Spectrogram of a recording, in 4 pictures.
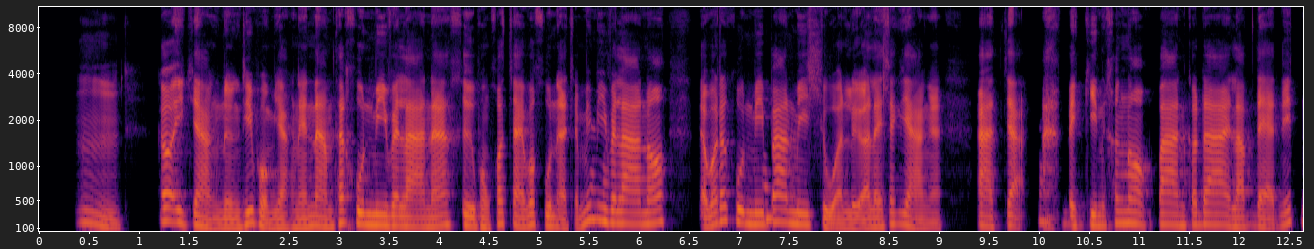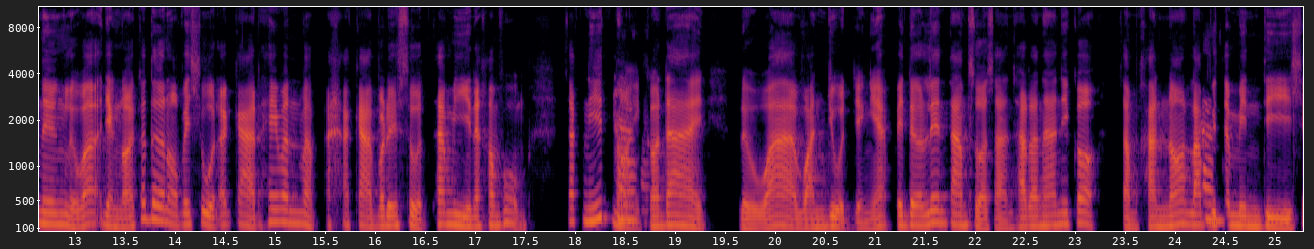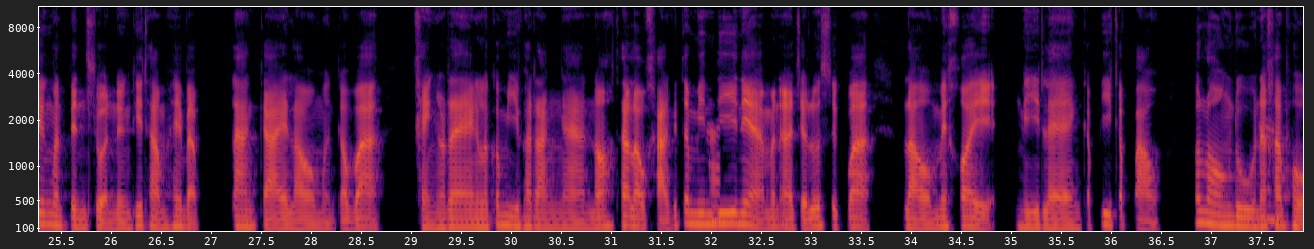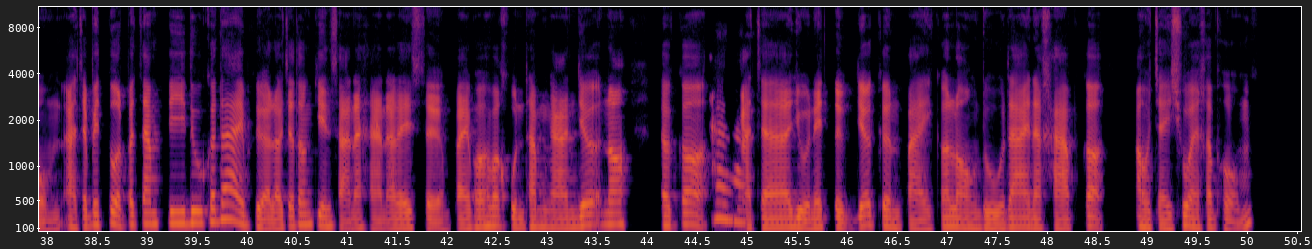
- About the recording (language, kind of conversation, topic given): Thai, advice, จะทำอย่างไรให้ตื่นเช้าทุกวันอย่างสดชื่นและไม่ง่วง?
- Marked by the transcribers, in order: unintelligible speech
